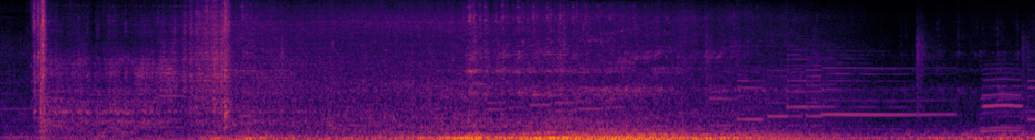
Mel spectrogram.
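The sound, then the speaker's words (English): A sharp click, then a car engine starts and revs up as the car sets off to take passengers to Bellevue Hospital. Its low rumble swells as the vehicle pulls away, then gradually eases off. No one speaks. “As long as we're clear that I am not your chauffeur and that this is still my car.”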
